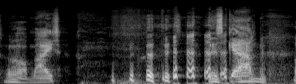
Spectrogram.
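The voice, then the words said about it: Imitates another person's voice. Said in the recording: “giving your dad that voice.”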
